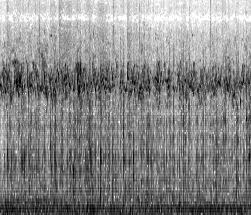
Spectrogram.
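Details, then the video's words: A group of coloured baby chicks giving a continuous stream of high, thin peeps, several strong chirps standing out, with a faint low hum behind. "silly chicken chirping sounds with murgi hen color chicken"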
